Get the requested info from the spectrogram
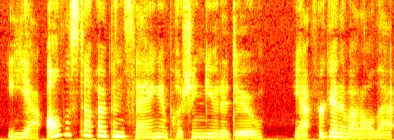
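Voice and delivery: ordinary talk, nothing marked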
